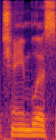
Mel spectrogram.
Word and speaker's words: Chambliss: Similar style players, Chambliss, is that how you say it? Yeah, Trinidad Chambliss, and then Austin Simmons was the starter.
